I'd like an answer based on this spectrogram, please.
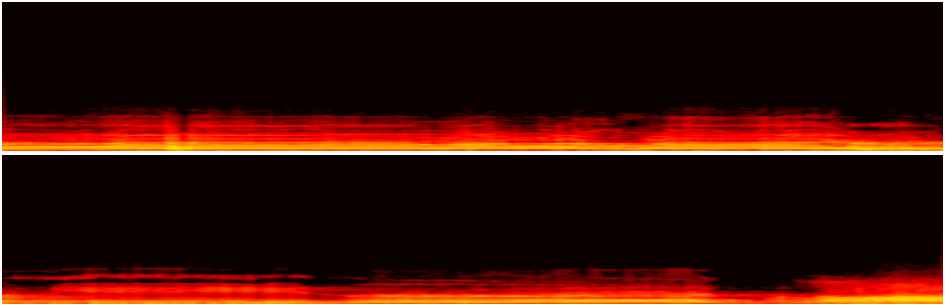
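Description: A male Qur'an reciter's voice in the Egyptian mujawwad style, holding long melodic notes that waver and turn through quick ornaments, with short breaths between phrases, stopping about eight seconds in. Near the end several listeners' voices break in together, calling out over each other.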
